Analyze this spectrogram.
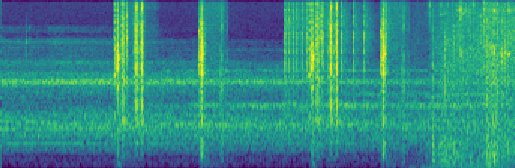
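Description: Short clicks sound as menu items are selected.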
